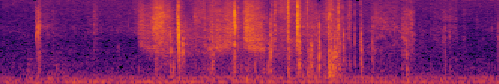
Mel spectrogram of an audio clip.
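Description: Paper rustles and crinkles in someone's hands.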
